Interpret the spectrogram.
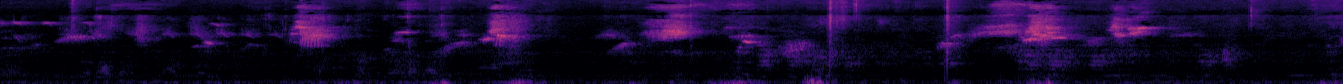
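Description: Birds chirping, with many short high calls scattered throughout, and a few soft low thumps.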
